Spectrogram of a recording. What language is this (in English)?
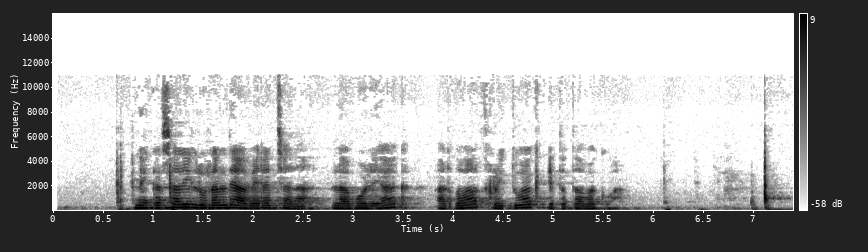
Basque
